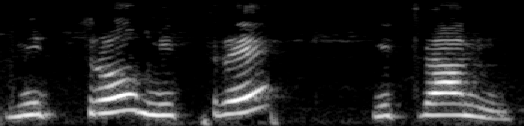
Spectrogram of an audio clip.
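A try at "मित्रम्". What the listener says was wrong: মিত্রাম, ফলম হচ্ছে না। হ্যাঁ তাহলে মিত্রাম বলতে হবে তো, মিত্রা বলছেন আপনি তাই না? মিত্রাম বলতে হবে, মিত্রাম।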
